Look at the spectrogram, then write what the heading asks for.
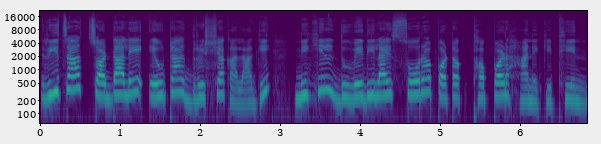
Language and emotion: Nepali, neutral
